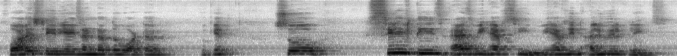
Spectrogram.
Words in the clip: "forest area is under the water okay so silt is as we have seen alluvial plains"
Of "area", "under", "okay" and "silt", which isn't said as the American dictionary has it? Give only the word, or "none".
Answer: none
